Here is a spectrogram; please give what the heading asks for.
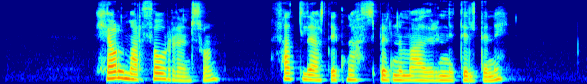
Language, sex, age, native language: Icelandic, female, 40-49, Icelandic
